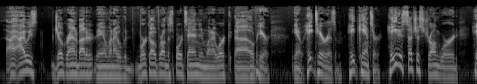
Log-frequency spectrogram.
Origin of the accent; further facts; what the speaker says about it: San Antonio, Texas, United States; I grew up as a Cowboy fan. I grew up in San Antonio, Texas.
